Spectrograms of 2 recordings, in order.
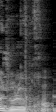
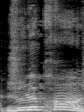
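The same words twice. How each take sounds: First: Said in the usual way. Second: Je le prends said higher and insistent; emphatic repeat. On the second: Real, not acted. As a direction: insist on je le prends the second time. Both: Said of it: "repeats to insist".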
